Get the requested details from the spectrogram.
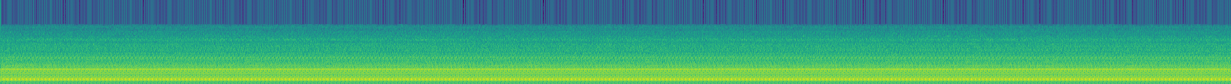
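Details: Loud, steady machine drone with a fast, even buzzing pulse throughout: MRI scanner noise recorded during a brain scan sequence.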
